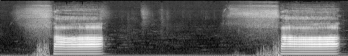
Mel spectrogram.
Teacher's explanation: زبان کا سرا ثنایا علیہ یعنی سامنے والے ان دو دانتوں کے سرے سے لگے گا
